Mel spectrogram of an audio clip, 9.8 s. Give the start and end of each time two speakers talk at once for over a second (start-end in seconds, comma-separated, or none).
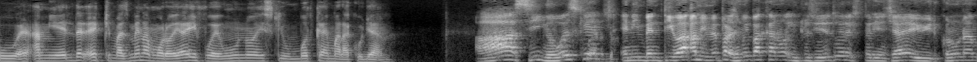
none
